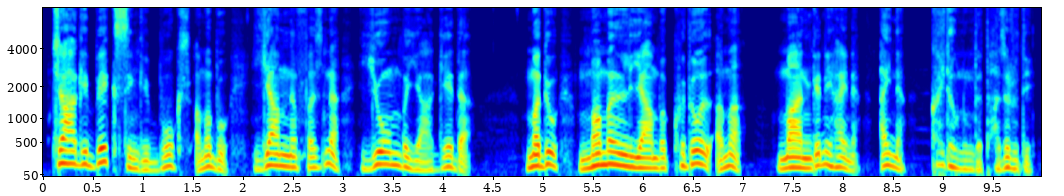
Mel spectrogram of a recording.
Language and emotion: Manipuri, surprised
